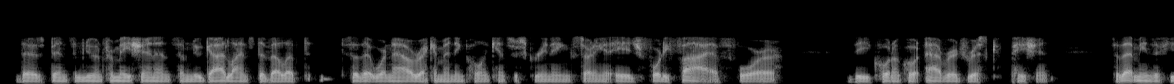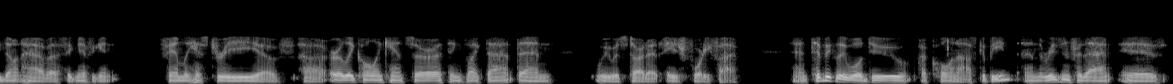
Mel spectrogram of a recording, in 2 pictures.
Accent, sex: American, male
